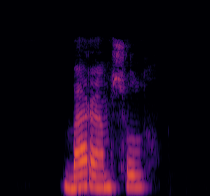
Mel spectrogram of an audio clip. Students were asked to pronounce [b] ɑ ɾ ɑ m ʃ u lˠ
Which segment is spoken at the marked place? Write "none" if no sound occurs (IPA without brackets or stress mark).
b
